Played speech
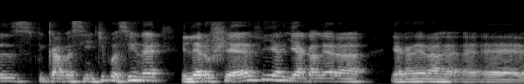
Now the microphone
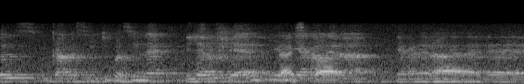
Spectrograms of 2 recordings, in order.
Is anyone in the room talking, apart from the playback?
Yes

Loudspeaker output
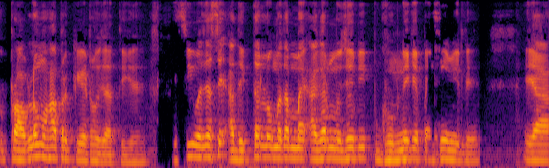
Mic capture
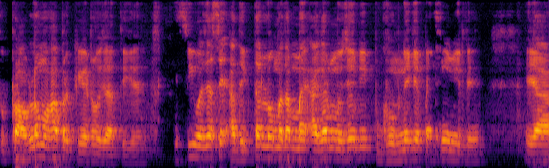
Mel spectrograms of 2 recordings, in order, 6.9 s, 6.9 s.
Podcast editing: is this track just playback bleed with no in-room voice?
Yes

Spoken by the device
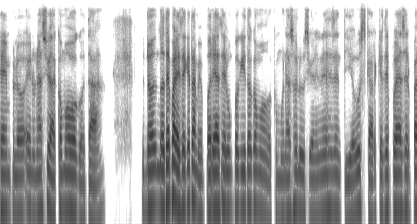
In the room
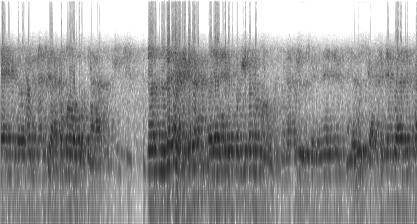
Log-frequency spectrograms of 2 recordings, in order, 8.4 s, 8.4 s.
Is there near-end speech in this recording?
Yes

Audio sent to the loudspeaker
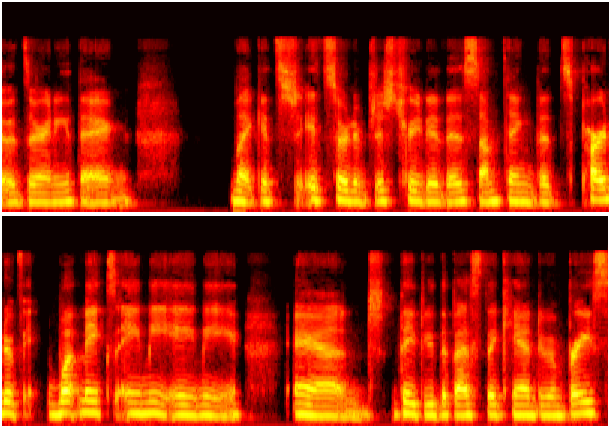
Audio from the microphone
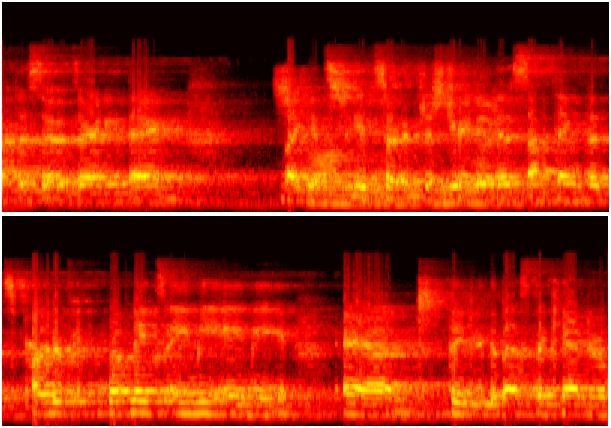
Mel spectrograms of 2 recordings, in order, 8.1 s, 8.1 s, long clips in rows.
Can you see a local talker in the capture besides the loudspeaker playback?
Yes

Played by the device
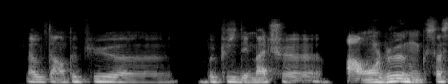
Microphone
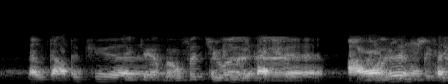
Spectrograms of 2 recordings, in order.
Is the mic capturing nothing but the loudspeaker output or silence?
No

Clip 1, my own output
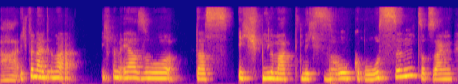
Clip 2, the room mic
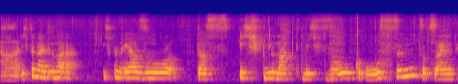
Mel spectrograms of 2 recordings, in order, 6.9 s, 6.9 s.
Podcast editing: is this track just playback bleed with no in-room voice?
Yes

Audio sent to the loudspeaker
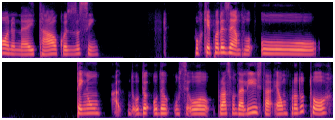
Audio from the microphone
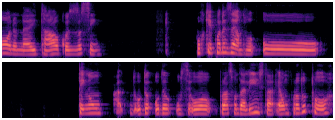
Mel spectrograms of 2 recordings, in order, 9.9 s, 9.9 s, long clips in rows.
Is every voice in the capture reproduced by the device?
Yes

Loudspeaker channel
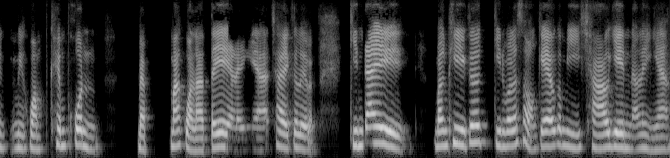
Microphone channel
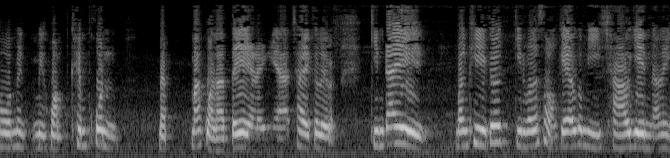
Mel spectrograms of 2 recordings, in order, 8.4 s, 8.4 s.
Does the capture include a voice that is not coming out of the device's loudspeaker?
No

